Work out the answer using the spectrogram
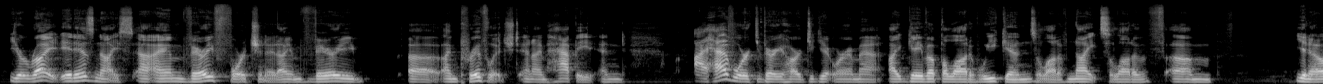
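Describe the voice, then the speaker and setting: A gravelly, medium-pitched man speaks at normal speed with a steady tone. In his forties, he rambles through casual conversation, restarting often, using lots of fillers, and swearing freely.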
